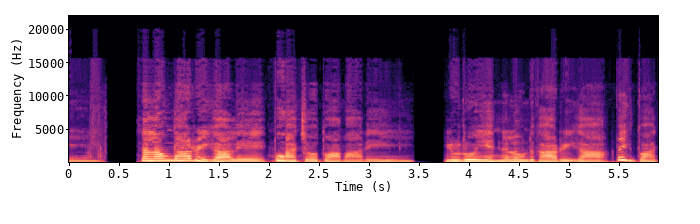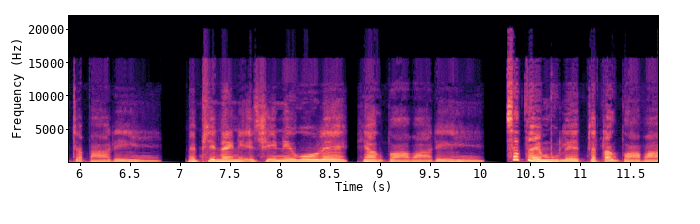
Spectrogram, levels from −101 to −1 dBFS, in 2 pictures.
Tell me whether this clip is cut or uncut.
cut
